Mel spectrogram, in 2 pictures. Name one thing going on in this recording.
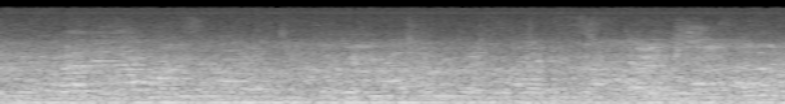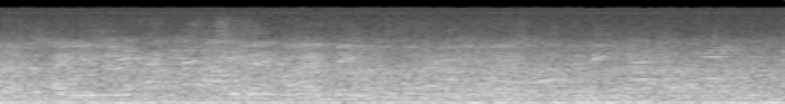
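A woman talks quietly close by.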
